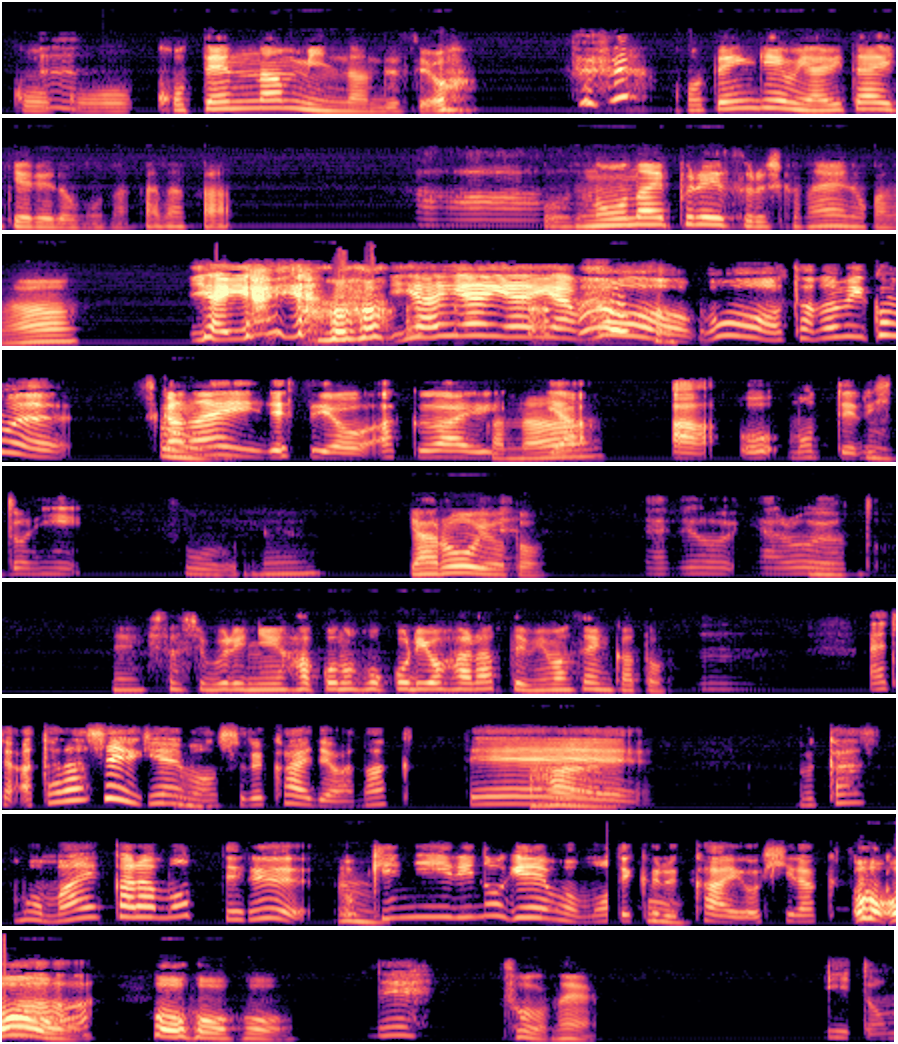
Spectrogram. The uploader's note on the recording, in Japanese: 今回からノイズ対策として2人ともマイク等の録音環境を変更しています。その為か、ヒスノイズ。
